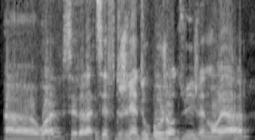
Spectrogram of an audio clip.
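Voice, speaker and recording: A man's voice: medium pitch, sing-song, fairly quick, a little mellow. A young man from France, a podcast guest chatting casually and thinking aloud with plenty of fillers. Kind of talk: casual chat.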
